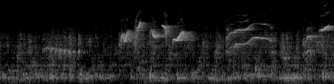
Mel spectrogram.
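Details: Lesser green leafbird in a busy run of high, squeaky whistles and looping slurred notes after a soft lower whistle at the start.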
